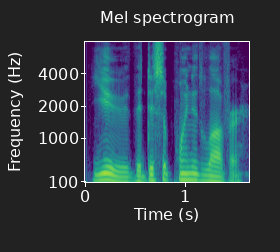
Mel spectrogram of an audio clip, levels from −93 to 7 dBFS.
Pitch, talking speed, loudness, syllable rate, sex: 115 Hz, 145 wpm, -16 LUFS, 5.2 syllables/s, male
